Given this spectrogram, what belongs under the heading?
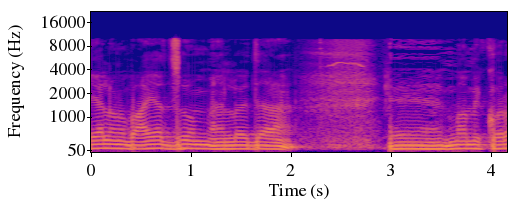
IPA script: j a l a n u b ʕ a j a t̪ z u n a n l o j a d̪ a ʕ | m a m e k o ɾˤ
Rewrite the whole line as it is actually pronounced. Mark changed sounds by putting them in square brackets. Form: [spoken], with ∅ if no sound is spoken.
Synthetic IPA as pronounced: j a l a n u b ʕ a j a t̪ z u [m] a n l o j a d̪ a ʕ | m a m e k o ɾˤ

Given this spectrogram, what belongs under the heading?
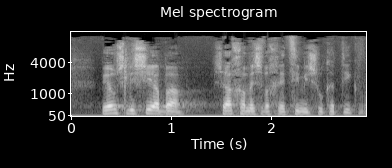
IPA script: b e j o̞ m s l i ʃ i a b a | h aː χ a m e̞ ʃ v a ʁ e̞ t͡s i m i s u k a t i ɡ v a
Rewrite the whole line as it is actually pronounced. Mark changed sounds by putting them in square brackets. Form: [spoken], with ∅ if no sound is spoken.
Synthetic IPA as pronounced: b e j o̞ m [ʃ] l i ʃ i a b a | [ʃ] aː χ a m e̞ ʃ v a [χ] e̞ t͡s i m i [ʃ] u k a t i [k] v a

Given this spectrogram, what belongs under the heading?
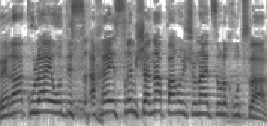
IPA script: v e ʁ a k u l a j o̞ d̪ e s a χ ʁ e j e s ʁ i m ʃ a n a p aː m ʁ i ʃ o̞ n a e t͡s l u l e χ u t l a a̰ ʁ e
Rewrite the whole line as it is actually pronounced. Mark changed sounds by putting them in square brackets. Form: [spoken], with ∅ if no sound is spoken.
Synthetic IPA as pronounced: v e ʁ a k u l a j o̞ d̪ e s a χ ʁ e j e s ʁ i m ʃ a n a p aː m ʁ i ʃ o̞ n a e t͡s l u l e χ u [t͡s] l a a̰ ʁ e

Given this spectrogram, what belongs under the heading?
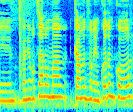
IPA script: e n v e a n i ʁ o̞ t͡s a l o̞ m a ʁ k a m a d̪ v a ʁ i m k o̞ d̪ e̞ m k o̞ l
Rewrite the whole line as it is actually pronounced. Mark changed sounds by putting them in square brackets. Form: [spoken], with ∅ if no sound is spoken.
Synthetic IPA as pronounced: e [m] v e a n i ʁ o̞ t͡s a l o̞ m a ʁ k a m a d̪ v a ʁ i m k o̞ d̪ e̞ m k o̞ l

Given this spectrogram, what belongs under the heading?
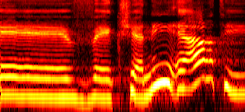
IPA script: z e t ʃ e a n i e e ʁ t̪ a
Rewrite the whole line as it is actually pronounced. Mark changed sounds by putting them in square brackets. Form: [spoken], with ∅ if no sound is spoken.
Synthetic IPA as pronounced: [v] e [k] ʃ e a n i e [a] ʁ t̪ [i]

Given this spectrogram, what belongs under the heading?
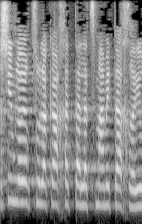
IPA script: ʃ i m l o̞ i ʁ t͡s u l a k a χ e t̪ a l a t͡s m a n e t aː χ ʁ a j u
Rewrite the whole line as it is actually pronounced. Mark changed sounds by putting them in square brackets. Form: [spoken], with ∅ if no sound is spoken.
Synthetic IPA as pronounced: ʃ i m l o̞ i ʁ t͡s u l a k a χ [a] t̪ a l a t͡s m a [m] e t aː χ ʁ a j u

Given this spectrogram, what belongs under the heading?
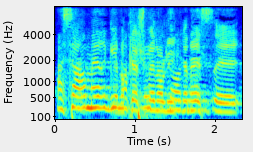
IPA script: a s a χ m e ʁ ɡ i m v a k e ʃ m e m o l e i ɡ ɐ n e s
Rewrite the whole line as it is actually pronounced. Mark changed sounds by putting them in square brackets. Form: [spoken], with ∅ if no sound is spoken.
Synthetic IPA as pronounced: a s a [ʁ] m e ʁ ɡ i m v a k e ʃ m e [n] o l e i [k] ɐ n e s

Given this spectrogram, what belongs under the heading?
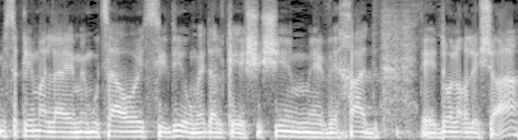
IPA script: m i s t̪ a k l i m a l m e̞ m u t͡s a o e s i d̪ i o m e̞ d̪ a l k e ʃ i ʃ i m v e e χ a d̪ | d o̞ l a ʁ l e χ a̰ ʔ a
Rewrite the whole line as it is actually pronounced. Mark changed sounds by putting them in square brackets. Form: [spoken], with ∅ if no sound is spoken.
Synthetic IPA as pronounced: m i s t̪ a k l i m a l m e̞ m u t͡s a o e s i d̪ i o m e̞ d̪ a l k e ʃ i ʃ i m v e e χ a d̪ | d o̞ l a ʁ l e [ʃ] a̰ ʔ a

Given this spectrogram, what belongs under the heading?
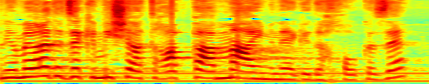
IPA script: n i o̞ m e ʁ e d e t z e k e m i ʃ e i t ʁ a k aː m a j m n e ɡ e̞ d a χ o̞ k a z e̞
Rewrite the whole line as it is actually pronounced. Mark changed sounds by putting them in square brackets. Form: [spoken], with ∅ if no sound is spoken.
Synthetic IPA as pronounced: n i o̞ m e ʁ e [t] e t z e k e m i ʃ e [a] t ʁ a [p] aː m a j m n e ɡ e̞ d a χ o̞ k a z e̞

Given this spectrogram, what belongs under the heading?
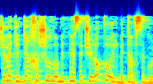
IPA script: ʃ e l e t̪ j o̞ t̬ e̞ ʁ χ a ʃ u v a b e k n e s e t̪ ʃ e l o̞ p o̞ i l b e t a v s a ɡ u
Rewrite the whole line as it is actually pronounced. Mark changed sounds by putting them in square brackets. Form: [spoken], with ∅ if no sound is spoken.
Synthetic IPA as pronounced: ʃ e l e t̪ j o̞ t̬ e̞ ʁ χ a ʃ u v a b e k n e s e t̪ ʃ e l o̞ p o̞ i l b e t a v s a ɡ u

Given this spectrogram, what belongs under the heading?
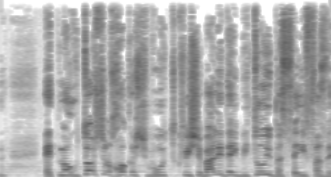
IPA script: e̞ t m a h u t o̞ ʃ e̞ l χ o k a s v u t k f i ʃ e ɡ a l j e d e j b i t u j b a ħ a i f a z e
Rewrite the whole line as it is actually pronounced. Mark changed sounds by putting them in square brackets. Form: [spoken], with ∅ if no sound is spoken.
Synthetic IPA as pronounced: e̞ t m a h u t o̞ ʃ e̞ l χ o k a [ʃ] v u t k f i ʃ e [b] a l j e d e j b i t u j b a [s] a i f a z e

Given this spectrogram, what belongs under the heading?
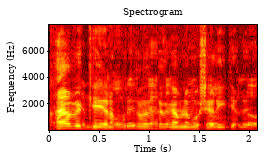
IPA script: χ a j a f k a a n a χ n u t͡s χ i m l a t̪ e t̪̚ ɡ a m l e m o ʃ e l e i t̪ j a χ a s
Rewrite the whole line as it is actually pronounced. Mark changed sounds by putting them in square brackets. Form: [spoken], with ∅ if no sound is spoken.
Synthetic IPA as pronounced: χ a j a [v] k [i] a n a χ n u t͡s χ i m l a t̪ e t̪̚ ɡ a m l e m o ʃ e l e i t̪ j a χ [e] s

